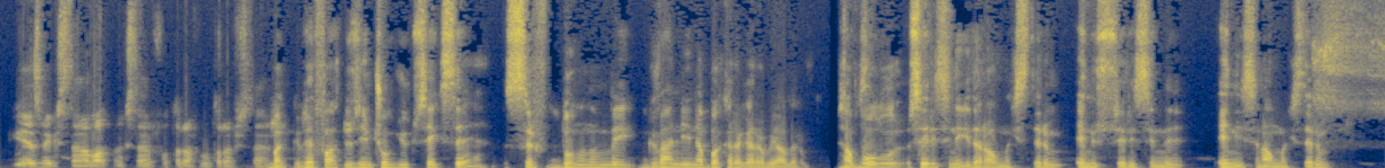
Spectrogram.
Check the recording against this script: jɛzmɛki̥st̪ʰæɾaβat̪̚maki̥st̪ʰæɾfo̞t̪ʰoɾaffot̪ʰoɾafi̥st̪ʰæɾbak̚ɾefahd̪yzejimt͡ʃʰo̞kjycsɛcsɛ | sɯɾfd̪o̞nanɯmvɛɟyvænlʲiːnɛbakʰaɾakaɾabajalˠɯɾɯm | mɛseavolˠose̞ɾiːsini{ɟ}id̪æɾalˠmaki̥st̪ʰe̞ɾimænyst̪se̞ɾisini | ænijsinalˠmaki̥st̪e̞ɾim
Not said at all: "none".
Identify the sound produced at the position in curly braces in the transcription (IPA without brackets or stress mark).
ɟ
